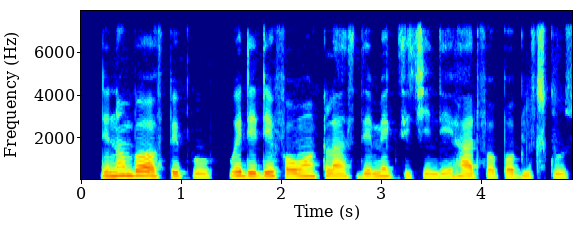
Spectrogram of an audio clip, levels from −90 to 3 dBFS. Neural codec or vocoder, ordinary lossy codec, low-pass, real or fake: none; none; 7.2 kHz; real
